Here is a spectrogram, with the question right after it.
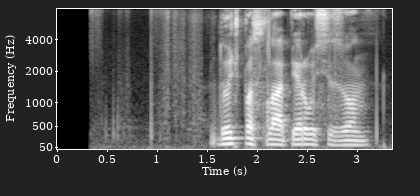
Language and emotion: Russian, neutral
